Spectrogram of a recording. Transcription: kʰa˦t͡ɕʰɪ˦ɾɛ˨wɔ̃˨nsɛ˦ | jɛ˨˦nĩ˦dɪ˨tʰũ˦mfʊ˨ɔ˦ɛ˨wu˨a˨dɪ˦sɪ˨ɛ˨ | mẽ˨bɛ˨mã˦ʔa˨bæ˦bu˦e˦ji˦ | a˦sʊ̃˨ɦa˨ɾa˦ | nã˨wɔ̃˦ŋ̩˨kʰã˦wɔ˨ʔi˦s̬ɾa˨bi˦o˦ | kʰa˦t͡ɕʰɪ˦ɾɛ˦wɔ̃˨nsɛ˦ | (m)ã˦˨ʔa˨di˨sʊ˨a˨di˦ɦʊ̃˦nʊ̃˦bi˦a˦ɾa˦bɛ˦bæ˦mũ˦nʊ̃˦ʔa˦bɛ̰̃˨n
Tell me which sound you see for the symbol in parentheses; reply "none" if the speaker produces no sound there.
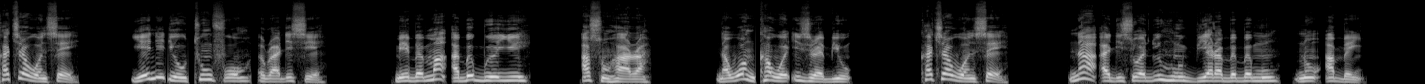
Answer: n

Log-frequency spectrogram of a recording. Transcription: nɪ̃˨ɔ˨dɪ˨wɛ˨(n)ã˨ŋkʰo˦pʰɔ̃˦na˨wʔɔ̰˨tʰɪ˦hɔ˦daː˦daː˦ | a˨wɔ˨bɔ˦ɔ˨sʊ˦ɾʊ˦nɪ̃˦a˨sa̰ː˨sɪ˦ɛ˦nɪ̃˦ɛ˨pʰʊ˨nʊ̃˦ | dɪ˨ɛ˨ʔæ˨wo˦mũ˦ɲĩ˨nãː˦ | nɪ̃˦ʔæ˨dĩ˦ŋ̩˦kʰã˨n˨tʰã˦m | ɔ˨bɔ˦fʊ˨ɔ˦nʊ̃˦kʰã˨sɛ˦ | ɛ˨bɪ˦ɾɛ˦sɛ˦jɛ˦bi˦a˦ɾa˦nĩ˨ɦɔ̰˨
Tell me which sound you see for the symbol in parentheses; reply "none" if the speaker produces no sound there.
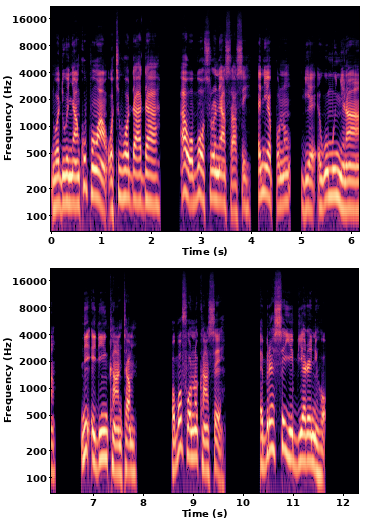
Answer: ɲ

